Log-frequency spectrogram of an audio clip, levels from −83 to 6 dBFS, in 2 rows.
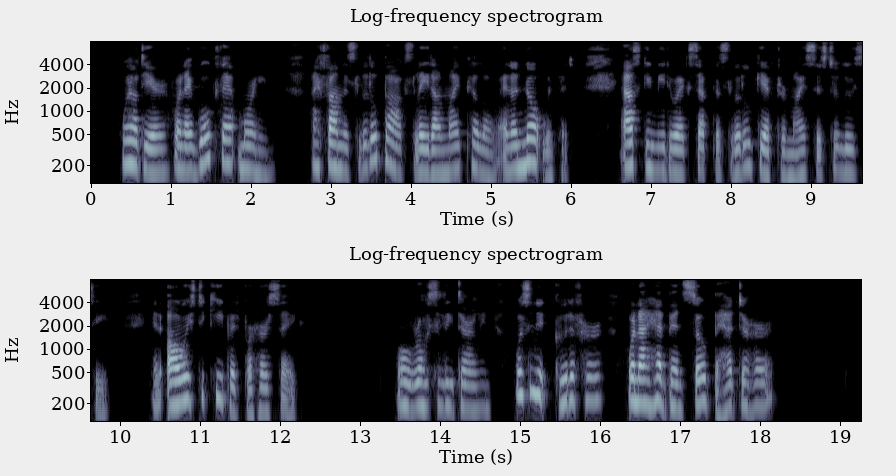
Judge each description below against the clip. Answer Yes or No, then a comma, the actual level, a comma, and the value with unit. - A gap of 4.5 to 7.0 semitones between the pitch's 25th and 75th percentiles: No, average, 3.9 semitones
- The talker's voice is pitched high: No, medium, 180 Hz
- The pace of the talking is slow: No, average, 175 wpm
